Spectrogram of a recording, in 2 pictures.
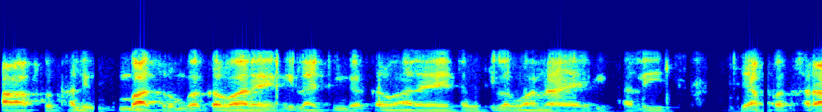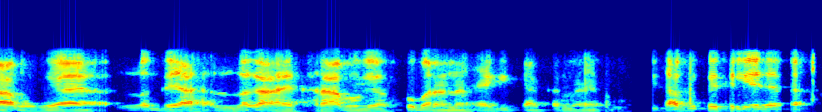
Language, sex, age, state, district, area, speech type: Hindi, male, 30-45, Uttar Pradesh, Azamgarh, rural, conversation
